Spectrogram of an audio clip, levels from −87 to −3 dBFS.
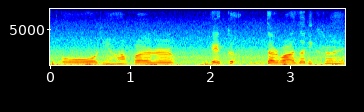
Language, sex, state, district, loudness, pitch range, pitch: Hindi, female, Madhya Pradesh, Dhar, -19 LUFS, 215-245 Hz, 225 Hz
